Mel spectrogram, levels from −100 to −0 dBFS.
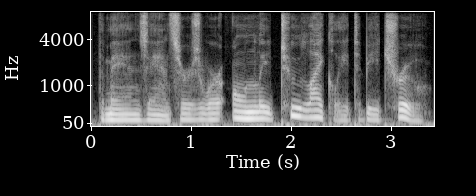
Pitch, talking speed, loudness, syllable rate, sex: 115 Hz, 175 wpm, -16 LUFS, 4.7 syllables/s, male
